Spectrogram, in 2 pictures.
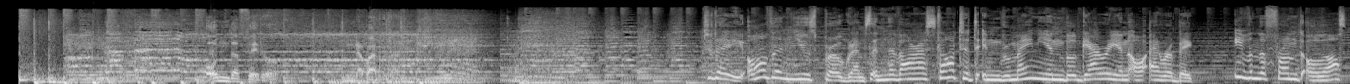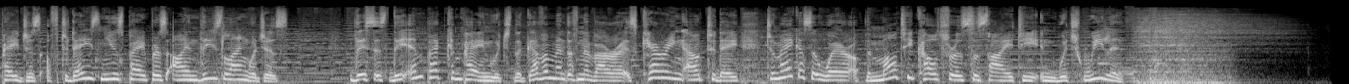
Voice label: advert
